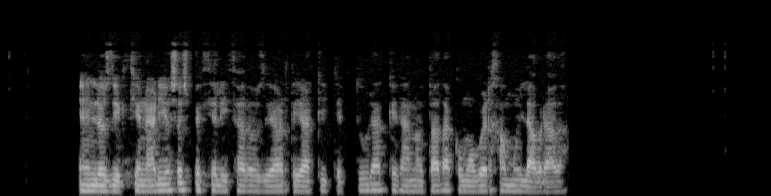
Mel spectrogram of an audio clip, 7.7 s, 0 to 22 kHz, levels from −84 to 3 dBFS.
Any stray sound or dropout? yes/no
no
